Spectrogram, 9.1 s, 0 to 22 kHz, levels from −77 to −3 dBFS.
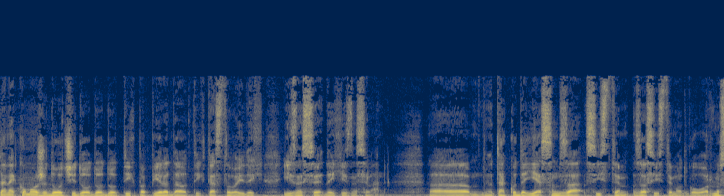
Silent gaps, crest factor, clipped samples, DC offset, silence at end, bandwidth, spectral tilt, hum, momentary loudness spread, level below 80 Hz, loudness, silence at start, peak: none; 14 dB; under 0.1%; under 0.1%; 0 s; 13.5 kHz; -4.5 dB/octave; none; 8 LU; -32 dBFS; -19 LUFS; 0 s; -4 dBFS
